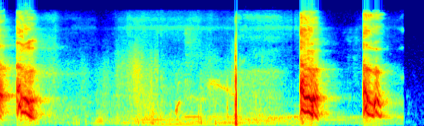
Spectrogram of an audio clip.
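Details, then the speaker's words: Several harsh, hollow, seal-like barking coughs with quiet breathing between, in a child: the typical barking cough of croup. "okay so this barking cough is a very harsh sounding cough what they usually describe in the literature is written as a seal-like bark"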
